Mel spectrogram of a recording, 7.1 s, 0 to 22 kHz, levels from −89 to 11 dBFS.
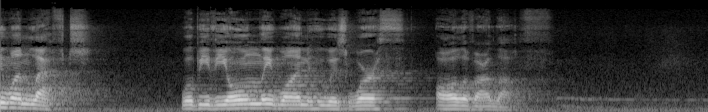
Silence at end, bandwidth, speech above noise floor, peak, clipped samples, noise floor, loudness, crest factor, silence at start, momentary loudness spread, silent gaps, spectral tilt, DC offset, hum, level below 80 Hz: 1.9 s; 15.5 kHz; 33 dB; -2 dBFS; under 0.1%; -47 dBFS; -14 LUFS; 16 dB; 0 s; 18 LU; none; -5.5 dB/octave; under 0.1%; none; -48 dBFS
